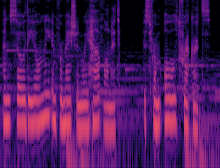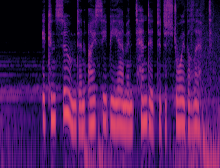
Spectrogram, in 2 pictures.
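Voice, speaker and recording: A woman playing a stern, protective female android soldier in an anime game dub, speaking in a measured, grave, firm way. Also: on the low side, darkish tone, lightly acted. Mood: grave, explanatory.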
